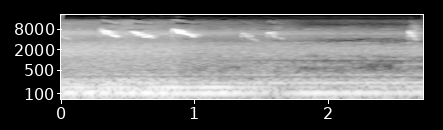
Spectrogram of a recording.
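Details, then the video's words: Untrained juvenile oriental white-eye giving a brief run of sharp, high, down-slurred chirps, three close together then two more and a last one, over a steady low engine-like hum. "Burung pleci bahan - kicauan burung"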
